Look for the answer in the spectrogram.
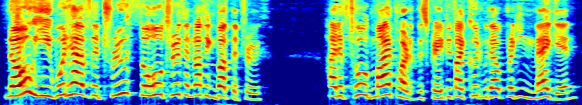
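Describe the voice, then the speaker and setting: A woman's voice: sits high, expressive, moderate pace, pitched above the performer's own voice. A woman voicing a wilful, hot-tempered teenage boy in an audiobook, protesting emphatically. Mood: indignant. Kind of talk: audiobook character reading.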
